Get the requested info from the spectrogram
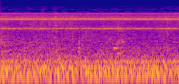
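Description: A steady, high-pitched insect drone that holds one pitch without a break, over a low background rumble.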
